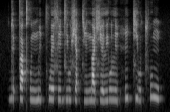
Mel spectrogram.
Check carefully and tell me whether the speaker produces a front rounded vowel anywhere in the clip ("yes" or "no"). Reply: no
